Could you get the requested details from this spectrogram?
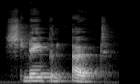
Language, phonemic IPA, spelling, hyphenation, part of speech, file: Dutch, /ˌsleː.pə(n)ˈœy̯t/, slepen uit, sle‧pen uit, verb, Nl-slepen uit.ogg
- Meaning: inflection of uitslijpen: 1. plural past indicative 2. plural past subjunctive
